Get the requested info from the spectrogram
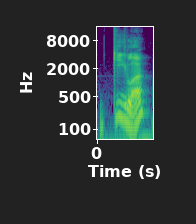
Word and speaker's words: Gila: Rob Vincent says Rob and Gila. Right? Am I reading that right? Rhymes with Sheila. Or Leah. Yes.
